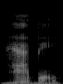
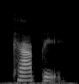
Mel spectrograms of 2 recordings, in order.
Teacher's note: Now that H sound at the beginning is important in English. It's a little puff of air out of your mouth.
